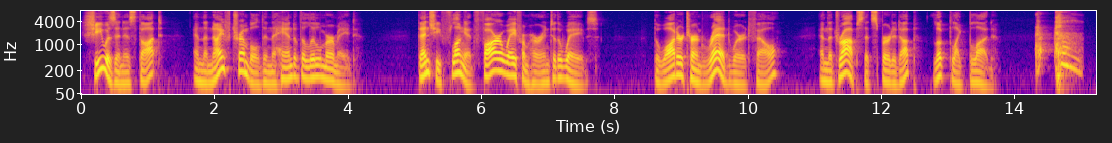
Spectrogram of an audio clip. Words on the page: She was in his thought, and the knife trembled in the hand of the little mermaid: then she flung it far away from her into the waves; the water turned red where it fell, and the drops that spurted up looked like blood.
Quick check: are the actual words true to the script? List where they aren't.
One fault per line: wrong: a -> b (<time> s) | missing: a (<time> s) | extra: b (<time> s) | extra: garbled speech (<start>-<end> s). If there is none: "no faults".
no faults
